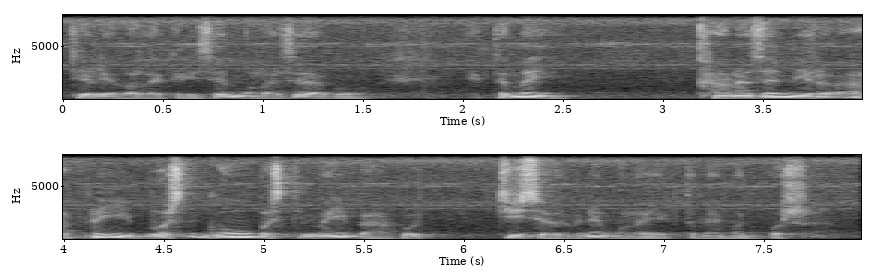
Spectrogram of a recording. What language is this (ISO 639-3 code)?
nep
